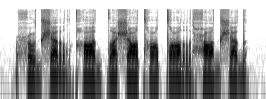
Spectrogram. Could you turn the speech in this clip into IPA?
ħ u d ʃ a r qʰ a d t̪ ɑ ʃ ɑ tʰ ɑ tˤ ɑ r ħ ɑ d ʃ a d

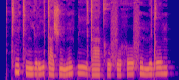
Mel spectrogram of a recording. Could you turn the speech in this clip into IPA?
tʰ ĩ˦ tʰ ĩ˨ j ɪ˨ ɾ iː˦ t a˨ ʃ ũ˨ ɡʷ ũ˦ k͡p iː˦˨ d aː˨ kʰ ʊ˨ f o˨ h oː˦ f ũ˦˨ m ɪ˦ d o˦ m

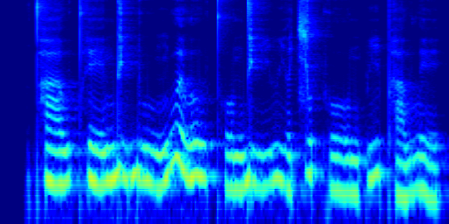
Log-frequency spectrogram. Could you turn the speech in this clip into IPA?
t̪ʰ aː˩˧ w t̪ʰ eː˩˧ n d i˩˧ b uː˩ ŋ u˥˨ ə̯ l o˧˩ w t̪ʰ o˩˧ n d iː˩˧ ʋ i˩˧ ə̯ t͡ɕ o˥˨ t̚ k oː˩ n p i˥˨ pʰ a˩˧ w l e˩

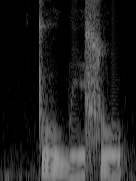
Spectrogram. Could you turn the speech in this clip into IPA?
t o w e ɬ o

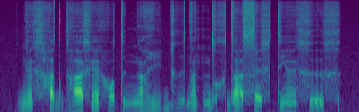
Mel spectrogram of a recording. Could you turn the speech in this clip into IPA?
ɡ ɛ̃ x h a d ɡʱ a x ɛ̃ h ɔ t ɨ ŋ ɡ ã ɦ i ɡʱ ɨ d ã t n d ɔ x d a s ɛ x t j ɛ̃ x ɘ x

